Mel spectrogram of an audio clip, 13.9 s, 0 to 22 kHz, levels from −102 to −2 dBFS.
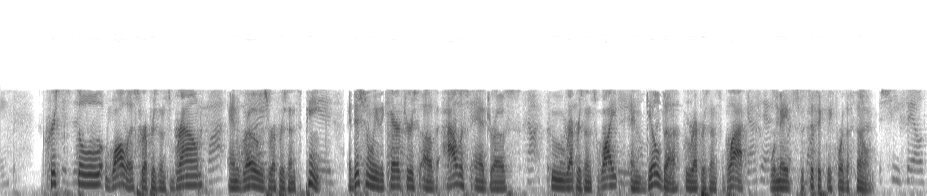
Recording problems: garbled, watery; badly; nothing above 4 kHz
voice in the background; faint; throughout; 20 dB below the speech

